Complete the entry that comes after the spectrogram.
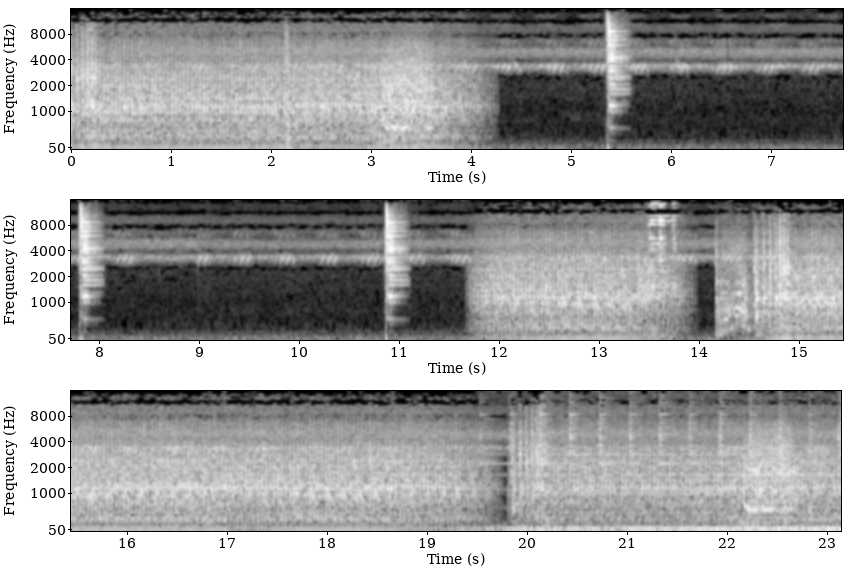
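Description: Tractor engine running. About four seconds in it drops out for several seconds, leaving a few sharp clicks, then comes back and runs steadily.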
